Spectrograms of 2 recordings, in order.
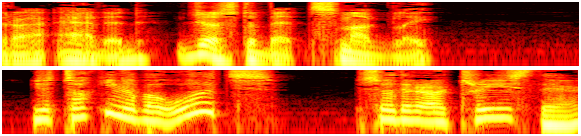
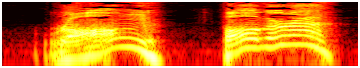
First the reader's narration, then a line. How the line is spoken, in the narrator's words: He spluttered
